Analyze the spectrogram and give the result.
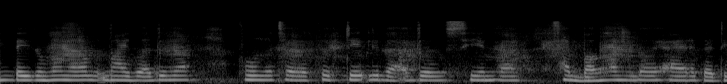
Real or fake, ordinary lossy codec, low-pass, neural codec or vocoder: fake; none; none; codec, 16 kHz, 0.8 kbps, ZipCodec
